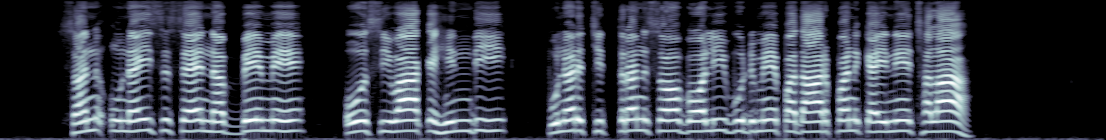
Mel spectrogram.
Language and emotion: Maithili, neutral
